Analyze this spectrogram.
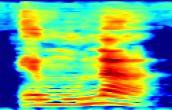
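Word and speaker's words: אמונה: que es la palabra emunar yo les quiero que ustedes esta palabra la noten la guarden y es una palabra que se pronuncia emuná es la palabra que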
